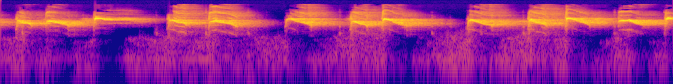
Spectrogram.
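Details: Malaysian oriental white-eye kept as a song bird: high, sweet warbled bursts, about six phrases of quick downward-sweeping notes separated by short gaps, over a faint low hum.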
